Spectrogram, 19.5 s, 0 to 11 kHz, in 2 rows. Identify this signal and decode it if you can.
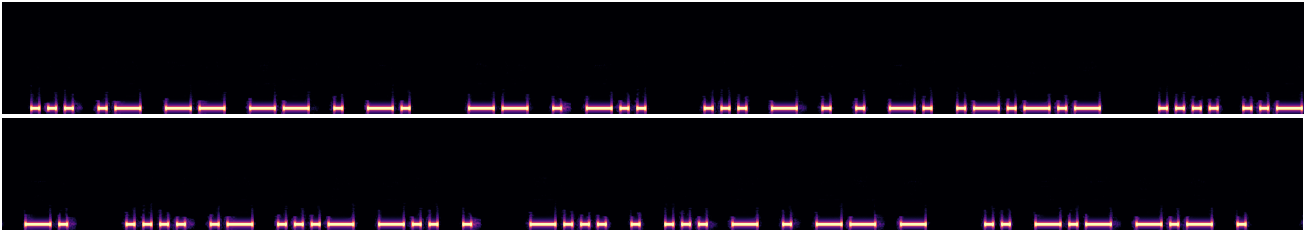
Morse code, heard as a keyed tone, about 19 wpm, 600 Hz. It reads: SAMMEN MED STEEN. HUN HAVDE BESTEMT IKKE
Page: Ferie 19 wpm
